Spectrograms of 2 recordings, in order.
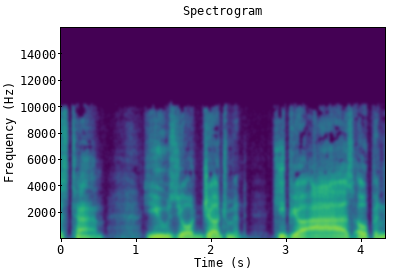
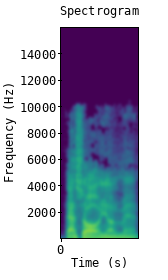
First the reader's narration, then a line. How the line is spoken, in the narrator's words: he said, his tone abrupt, official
